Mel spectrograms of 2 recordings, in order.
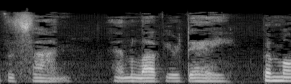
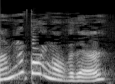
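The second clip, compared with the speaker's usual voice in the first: high-pitched retold refusal; put-on high voice, refusing to go; mock refusal; 7 semitones higher, 4 dB louder than usual. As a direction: imitate someone balking, pitch jumping up. Acts out Terry's refusal to go.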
